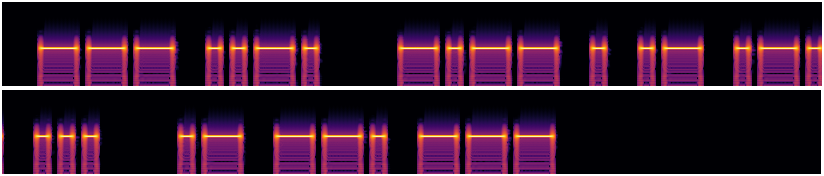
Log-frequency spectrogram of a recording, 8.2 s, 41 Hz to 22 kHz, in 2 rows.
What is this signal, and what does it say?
Morse code, heard as a keyed tone, about 20 wpm, 700 Hz. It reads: OF YEARS AGO
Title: Sets of 5 Words 20wpm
